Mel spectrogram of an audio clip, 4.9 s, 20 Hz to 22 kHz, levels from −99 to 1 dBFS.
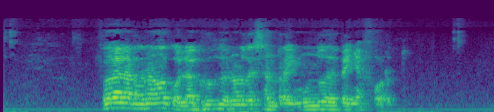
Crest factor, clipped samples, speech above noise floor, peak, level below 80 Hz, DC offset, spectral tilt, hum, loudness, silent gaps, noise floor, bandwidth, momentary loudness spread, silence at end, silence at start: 22 dB; under 0.1%; 31 dB; -2 dBFS; -58 dBFS; under 0.1%; -5.5 dB/octave; none; -21 LUFS; none; -52 dBFS; 10.5 kHz; 10 LU; 0.6 s; 0.05 s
